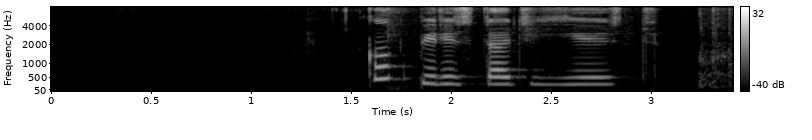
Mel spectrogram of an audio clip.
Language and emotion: Russian, sad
